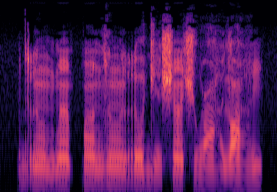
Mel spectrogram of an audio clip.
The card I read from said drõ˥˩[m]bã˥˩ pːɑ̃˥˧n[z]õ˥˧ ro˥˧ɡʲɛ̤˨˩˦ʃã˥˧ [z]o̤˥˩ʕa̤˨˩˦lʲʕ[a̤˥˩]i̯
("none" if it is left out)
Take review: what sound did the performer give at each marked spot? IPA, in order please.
m, z, ʃ, a̤˥˩

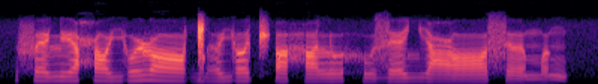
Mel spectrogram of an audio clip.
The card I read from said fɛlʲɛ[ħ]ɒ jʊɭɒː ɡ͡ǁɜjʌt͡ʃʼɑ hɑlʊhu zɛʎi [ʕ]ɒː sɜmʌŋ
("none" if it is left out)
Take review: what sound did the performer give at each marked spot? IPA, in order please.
ħ, ʕ

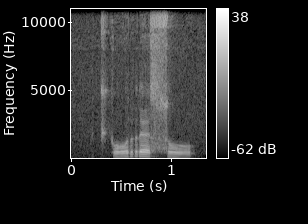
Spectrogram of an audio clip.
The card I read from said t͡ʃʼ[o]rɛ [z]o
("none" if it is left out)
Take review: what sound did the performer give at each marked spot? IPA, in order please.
o, s

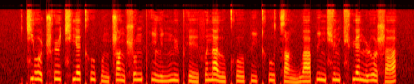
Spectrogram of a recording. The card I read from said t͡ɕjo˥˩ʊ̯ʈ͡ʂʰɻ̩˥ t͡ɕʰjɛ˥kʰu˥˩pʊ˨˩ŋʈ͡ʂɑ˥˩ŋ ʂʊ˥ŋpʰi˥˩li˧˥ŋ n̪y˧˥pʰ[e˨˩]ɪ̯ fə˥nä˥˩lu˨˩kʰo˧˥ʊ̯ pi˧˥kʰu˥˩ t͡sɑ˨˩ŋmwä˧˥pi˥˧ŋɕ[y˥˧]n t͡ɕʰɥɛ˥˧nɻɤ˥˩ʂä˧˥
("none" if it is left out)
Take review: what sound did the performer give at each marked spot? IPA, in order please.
e˨˩, y˥˧

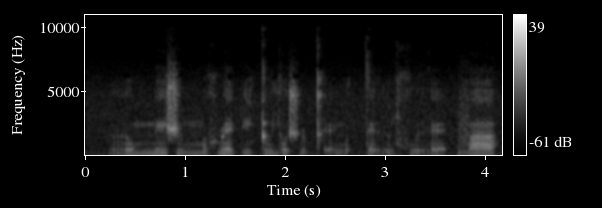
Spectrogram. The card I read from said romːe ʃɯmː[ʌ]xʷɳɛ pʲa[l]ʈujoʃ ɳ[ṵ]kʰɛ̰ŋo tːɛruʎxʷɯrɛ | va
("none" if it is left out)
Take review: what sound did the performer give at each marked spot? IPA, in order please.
ʌ, ʎ, ṵ

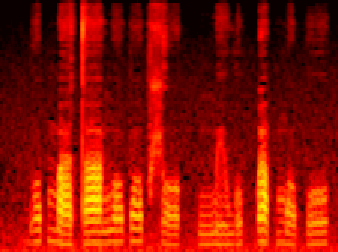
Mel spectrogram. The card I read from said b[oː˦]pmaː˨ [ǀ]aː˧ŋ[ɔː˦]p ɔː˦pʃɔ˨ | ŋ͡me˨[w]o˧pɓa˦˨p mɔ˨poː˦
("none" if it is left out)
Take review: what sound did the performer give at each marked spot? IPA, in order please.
ɔː˦, t, ɔː˦, w

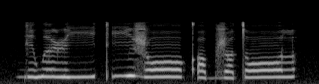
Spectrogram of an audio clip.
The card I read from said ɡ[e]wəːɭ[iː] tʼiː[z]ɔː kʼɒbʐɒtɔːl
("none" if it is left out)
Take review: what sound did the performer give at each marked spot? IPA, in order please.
e, iː, ʐ

